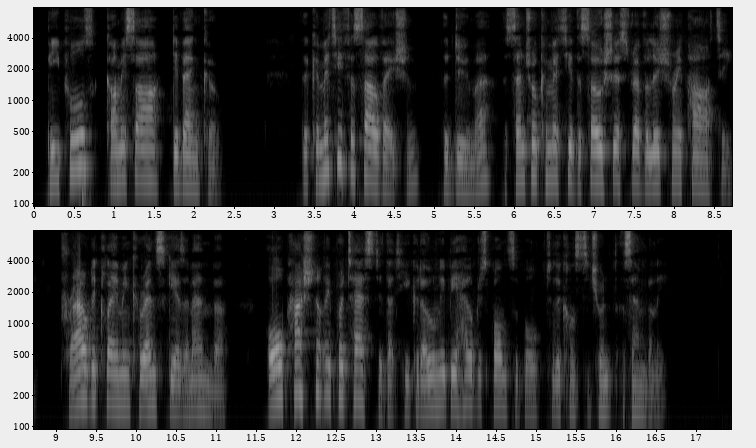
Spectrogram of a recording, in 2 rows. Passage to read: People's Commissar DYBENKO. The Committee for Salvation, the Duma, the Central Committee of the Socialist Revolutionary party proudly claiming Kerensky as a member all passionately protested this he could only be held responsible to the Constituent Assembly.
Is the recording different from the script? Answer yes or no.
yes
